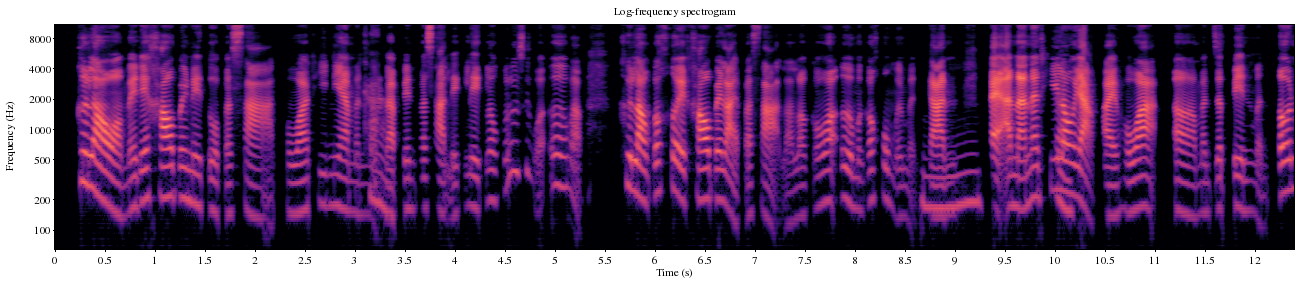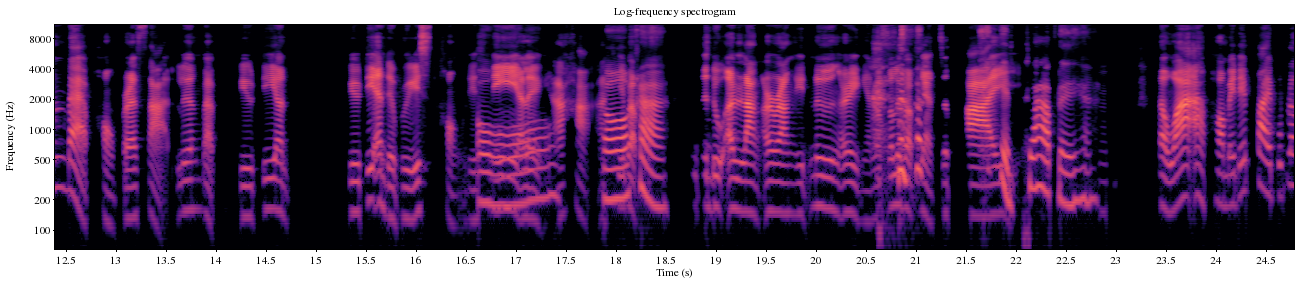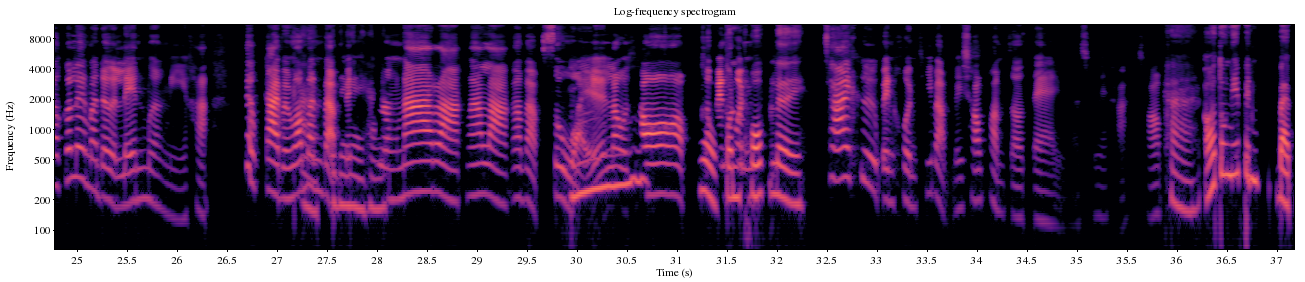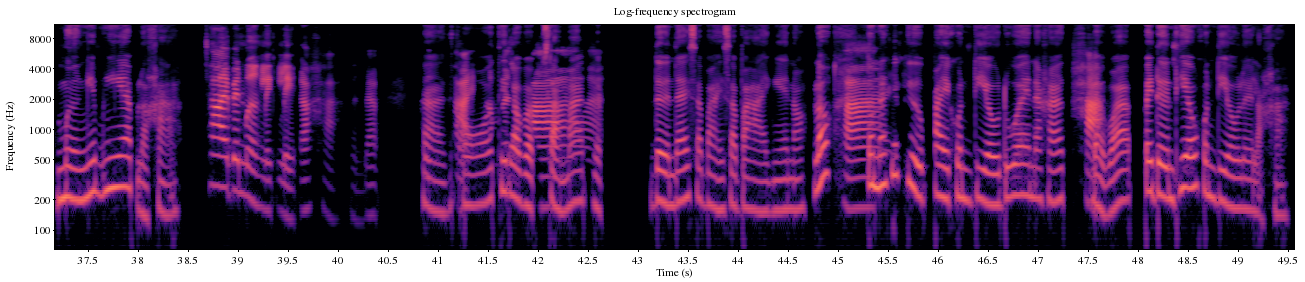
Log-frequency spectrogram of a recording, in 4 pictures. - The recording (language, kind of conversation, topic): Thai, podcast, ตอนที่หลงทาง คุณรู้สึกกลัวหรือสนุกมากกว่ากัน เพราะอะไร?
- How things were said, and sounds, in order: laugh; tapping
